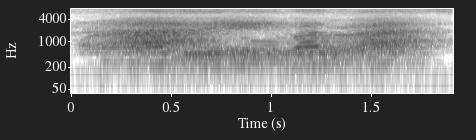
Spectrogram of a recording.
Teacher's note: huruf ta tempat makhrajnya dia dikeluarkan mesti dari ujung lidah, tidak boleh berubah dari tempatnya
